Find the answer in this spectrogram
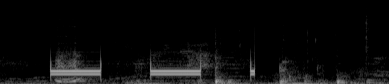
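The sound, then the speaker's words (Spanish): A phone line's busy tone sounds after a dropped call: two even, loud beeps, each about half a second long with a matching pause between them. A shorter blip and a few brief knocks and noises follow. “Se nos cortó, la, llamada.”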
